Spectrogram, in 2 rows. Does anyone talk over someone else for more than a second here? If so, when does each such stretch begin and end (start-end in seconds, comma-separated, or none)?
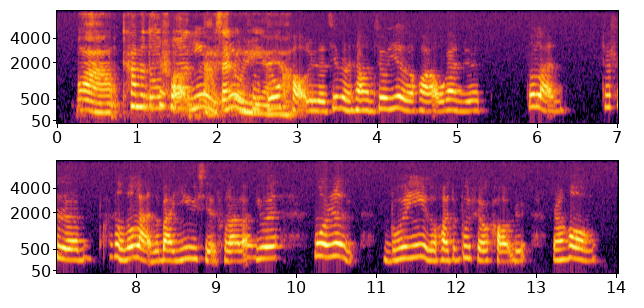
1.3-3.0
